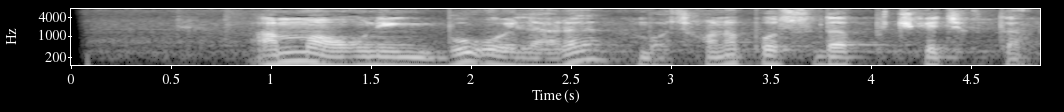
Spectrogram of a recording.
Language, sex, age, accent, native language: Uzbek, male, 25-34, Toshkent shahri, Uzbek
